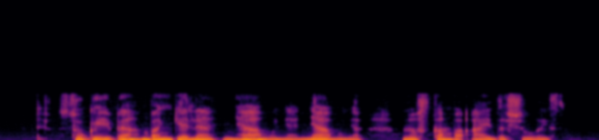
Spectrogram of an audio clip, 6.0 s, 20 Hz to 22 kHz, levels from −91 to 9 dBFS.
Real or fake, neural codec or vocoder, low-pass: fake; codec, 16 kHz, 8 kbps, FunCodec, trained on LibriTTS, 25 frames a second; 7.2 kHz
